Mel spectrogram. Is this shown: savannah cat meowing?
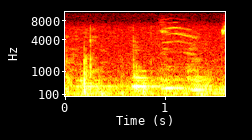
yes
